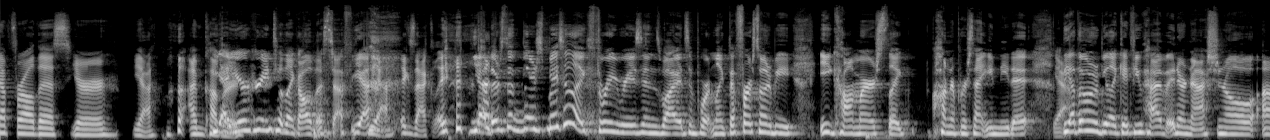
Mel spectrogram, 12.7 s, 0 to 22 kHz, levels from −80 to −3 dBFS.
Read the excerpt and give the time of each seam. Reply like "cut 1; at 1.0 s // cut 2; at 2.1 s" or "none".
none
